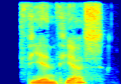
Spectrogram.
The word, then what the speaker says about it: ciencias: So if you look at the word, or if you imagine the word, ciencias, that would be spelled C-I-E-N-C-I-A-S. Ciencias. Ciencias would be sciences. In Latin America, it would be pronounced ciencias.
